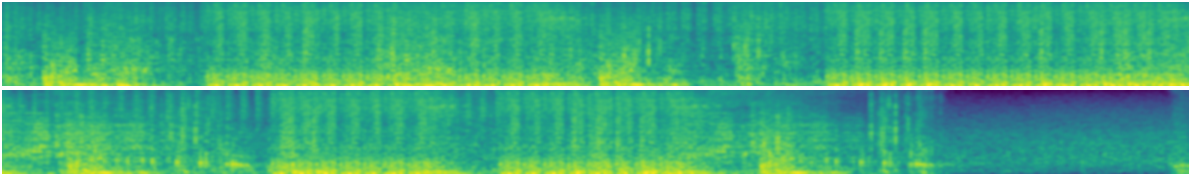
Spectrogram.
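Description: Rapid gunfire from a weapon in a Doom-based shooter game blasts loud and nearly continuous, sustained bursts with brief gaps, then cuts off to a quieter tail near the end.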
